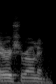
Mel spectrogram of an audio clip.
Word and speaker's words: Saoirse Ronan: Saoirse Ronan. Her. Are we Oh. sure that's how you pronounce the name?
